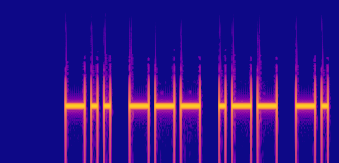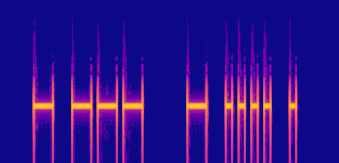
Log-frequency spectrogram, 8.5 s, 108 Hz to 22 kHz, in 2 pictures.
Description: Morse code, heard as a keyed tone, about 15 wpm, 700 Hz. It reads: DOWN TO THE
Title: Sets of 3 Words 15wpm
